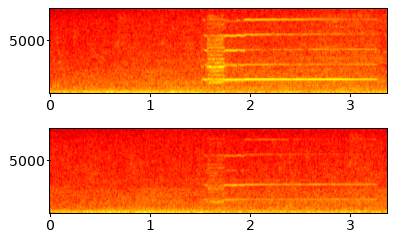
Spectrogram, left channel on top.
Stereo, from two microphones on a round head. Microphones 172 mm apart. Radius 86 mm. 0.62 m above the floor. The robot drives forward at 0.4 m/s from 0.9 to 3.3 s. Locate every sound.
1.5 s a violin: 55° left (ahead or behind); by 3.3 s 50° left (ahead or behind)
